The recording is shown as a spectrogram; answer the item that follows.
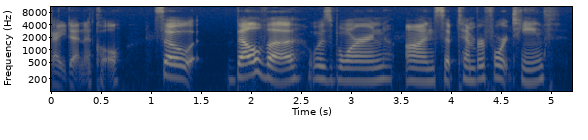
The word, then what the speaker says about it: Belva: Either way, Belva? – Yeah. – Belva. – Belva. B-E-L-V-A.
